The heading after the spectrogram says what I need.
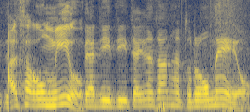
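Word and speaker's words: Alfa Romeo: Ja, mit Betonung auf E. Alpha Romeo.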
